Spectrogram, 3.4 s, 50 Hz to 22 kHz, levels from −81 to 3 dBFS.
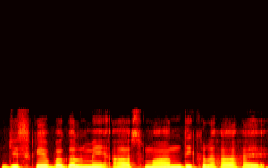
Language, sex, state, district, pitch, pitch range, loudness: Hindi, male, Haryana, Rohtak, 115 Hz, 110-125 Hz, -16 LUFS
